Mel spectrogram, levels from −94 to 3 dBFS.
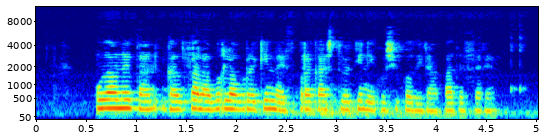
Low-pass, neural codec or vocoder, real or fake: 10.8 kHz; none; real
